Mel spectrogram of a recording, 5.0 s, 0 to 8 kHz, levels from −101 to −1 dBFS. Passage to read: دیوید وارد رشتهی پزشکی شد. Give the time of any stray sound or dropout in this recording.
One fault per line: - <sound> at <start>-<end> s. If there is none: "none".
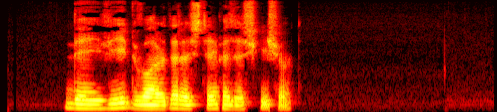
none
